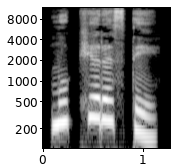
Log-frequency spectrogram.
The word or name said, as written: ಮುಖ್ಯರಸ್ತೆ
